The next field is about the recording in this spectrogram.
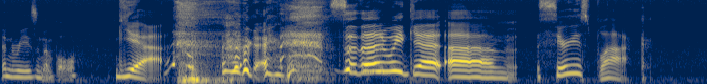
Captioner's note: laughs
